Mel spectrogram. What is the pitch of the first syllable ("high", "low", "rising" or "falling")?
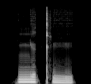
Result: high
